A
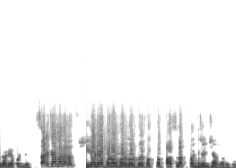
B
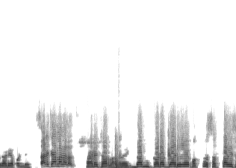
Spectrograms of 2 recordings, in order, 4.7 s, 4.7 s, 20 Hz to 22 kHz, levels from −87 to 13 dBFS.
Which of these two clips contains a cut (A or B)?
A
